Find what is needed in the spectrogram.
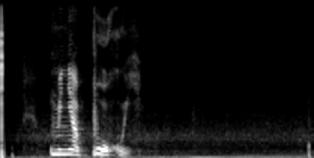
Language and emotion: Russian, angry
